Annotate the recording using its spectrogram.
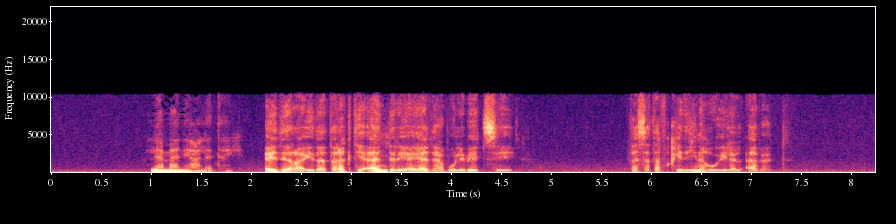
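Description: A middle-aged man speaks calmly and seriously.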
